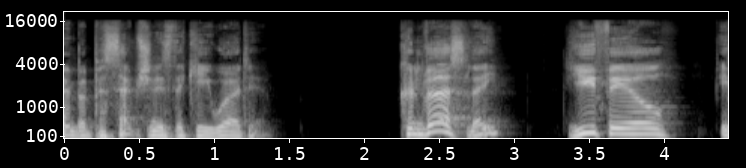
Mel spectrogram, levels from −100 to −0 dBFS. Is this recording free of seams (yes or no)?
yes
